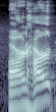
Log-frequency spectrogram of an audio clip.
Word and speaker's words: Barnhart: Barnhart, that's how you pronounce it.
